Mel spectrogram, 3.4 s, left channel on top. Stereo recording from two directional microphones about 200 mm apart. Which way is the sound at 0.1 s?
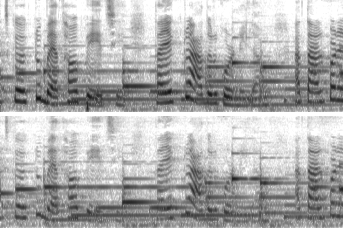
35° left (ahead or behind).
